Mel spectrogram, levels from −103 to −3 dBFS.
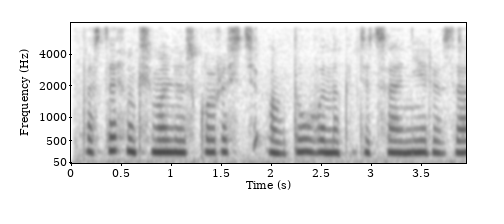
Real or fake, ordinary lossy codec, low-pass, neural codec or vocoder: fake; MP3, 64 kbps; 7.2 kHz; vocoder, 22.05 kHz, 80 mel bands, WaveNeXt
